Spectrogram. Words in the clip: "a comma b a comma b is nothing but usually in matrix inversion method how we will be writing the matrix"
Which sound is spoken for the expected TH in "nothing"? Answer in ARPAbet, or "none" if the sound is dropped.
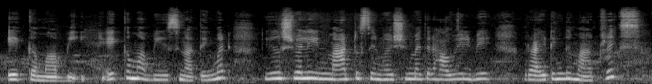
T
